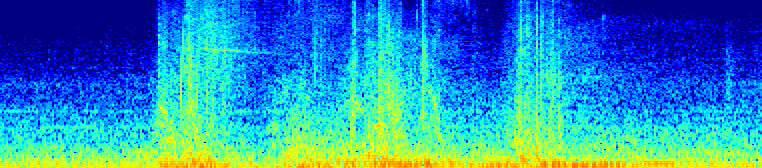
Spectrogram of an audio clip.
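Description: Loud rushing whooshes sweep past as a figure swings through the air.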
